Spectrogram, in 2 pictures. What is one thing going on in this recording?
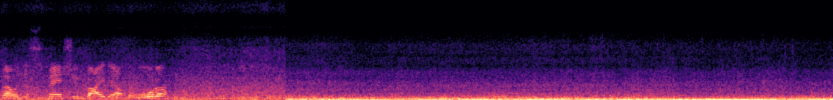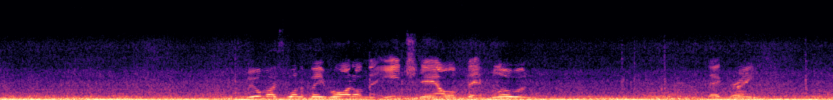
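Water churns and rushes behind a moving boat.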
